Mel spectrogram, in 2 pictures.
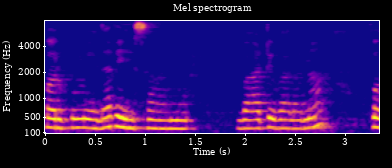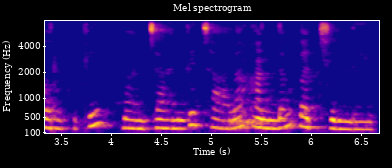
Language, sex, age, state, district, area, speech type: Telugu, female, 18-30, Andhra Pradesh, East Godavari, rural, spontaneous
